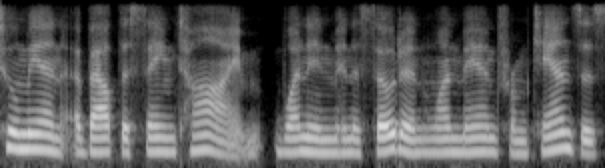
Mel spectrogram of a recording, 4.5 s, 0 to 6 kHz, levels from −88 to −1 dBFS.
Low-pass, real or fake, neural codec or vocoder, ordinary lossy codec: 5.4 kHz; fake; codec, 16 kHz, 0.3 kbps, FocalCodec; Opus, 64 kbps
